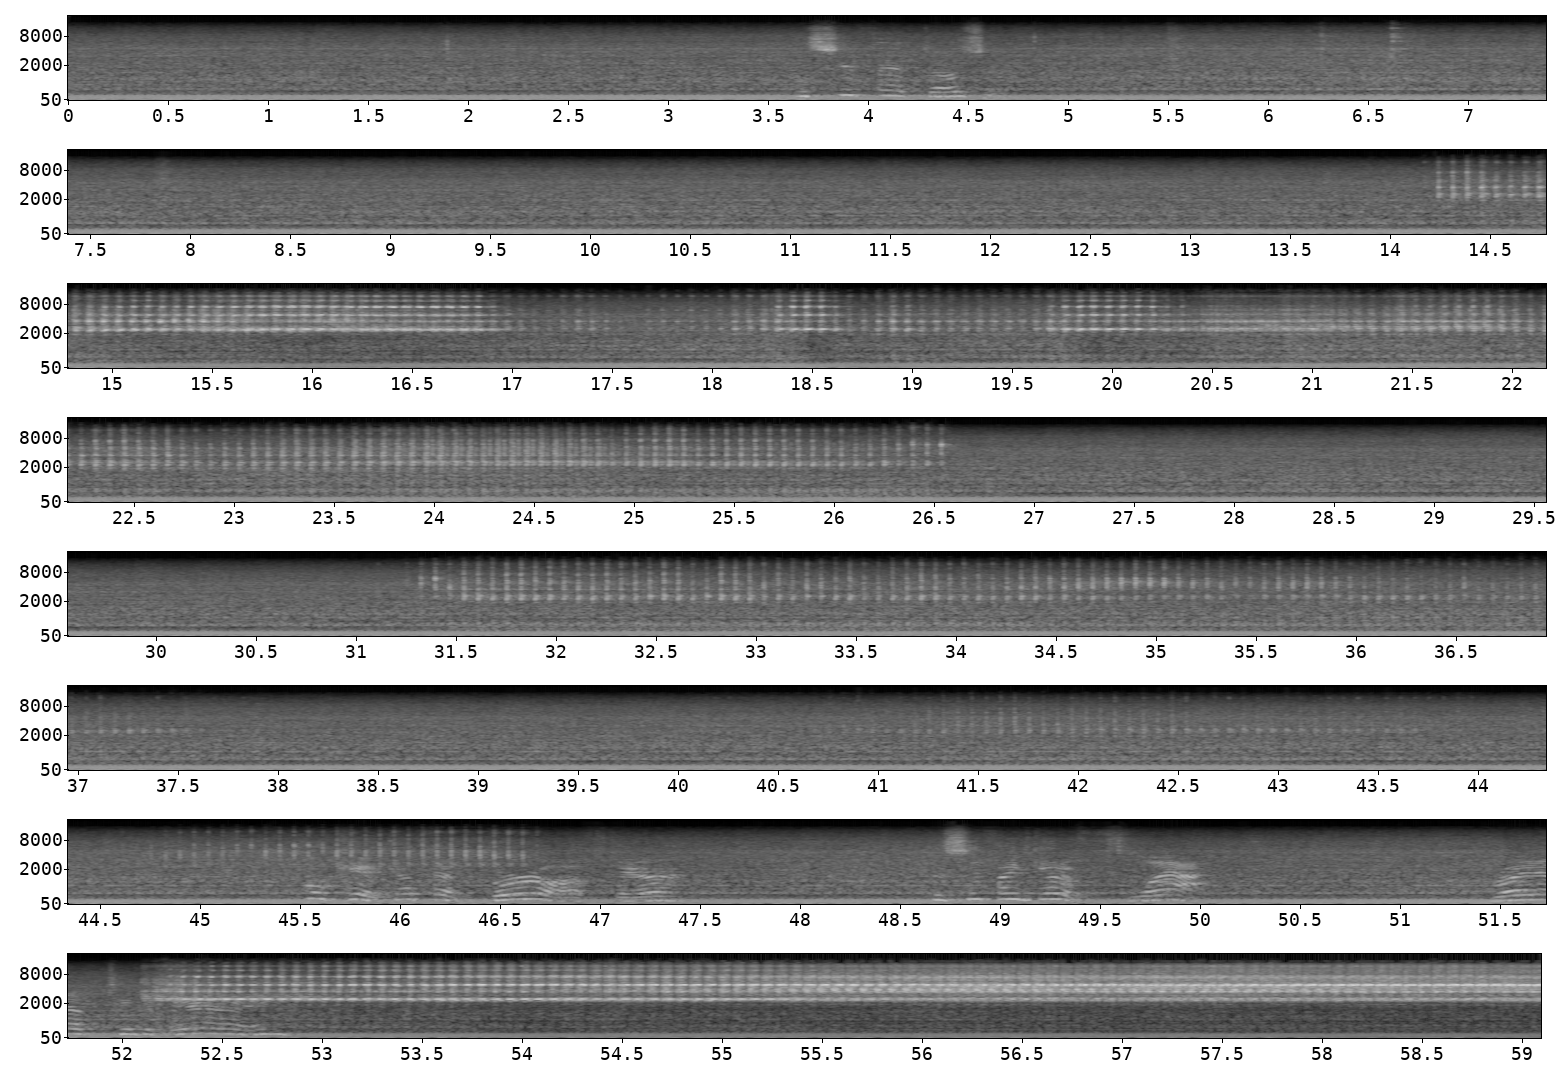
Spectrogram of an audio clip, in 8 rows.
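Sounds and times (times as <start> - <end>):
lathe humming: 14.0 - 26.6, 31.3 - 37.6, 44.7 - 46.7, 52.0 - 59.0
cutting tool squealing: 14.2 - 26.6, 31.3 - 37.5, 44.8 - 46.7, 52.1 - 59.0.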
